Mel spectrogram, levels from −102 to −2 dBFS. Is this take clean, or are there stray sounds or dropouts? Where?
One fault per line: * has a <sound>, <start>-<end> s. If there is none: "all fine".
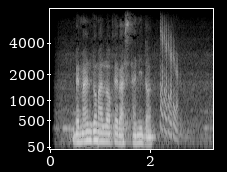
* has a chirp, 2.2-2.7 s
